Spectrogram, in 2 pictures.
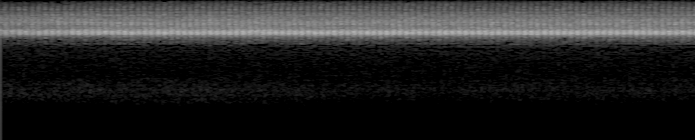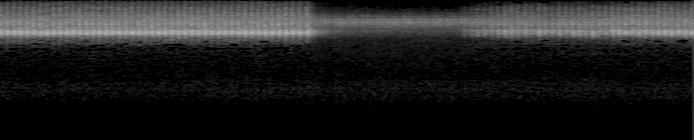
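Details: High, sizzling pulsed trill of grasshoppers beating about four times a second, pausing for about a second late in the clip before resuming; soothing sleep recording without music.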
